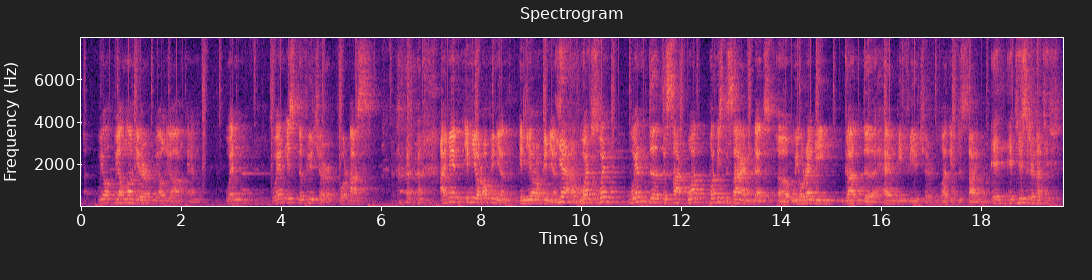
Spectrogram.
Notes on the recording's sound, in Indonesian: gw mengikuti sebuah siposium yg ada di istanbul, dan materi dari para pembicara pun gw rekam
